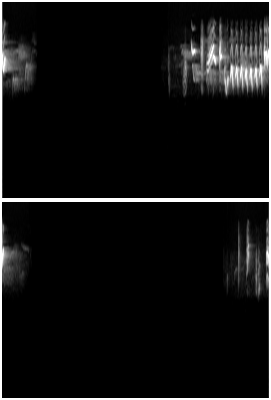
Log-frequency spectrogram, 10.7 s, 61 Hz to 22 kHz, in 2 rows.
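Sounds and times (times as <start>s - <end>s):
common nightingale song: 0.0s - 0.7s, 3.3s - 5.9s, 9.8s - 10.6s.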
